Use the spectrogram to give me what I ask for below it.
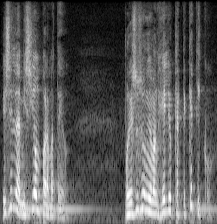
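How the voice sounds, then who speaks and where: A man's voice: on the high side, sing-song, fairly quick, a little hiss or hum. A male pastor preaching a sermon in church over a microphone, hammering his points home by repeating key phrases. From El Salvador. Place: church sanctuary. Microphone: handheld or stand microphone on a PA system.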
